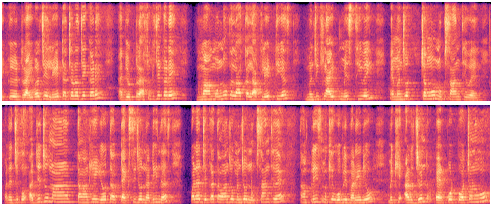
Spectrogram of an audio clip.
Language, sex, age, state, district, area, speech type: Sindhi, female, 45-60, Maharashtra, Mumbai Suburban, urban, spontaneous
